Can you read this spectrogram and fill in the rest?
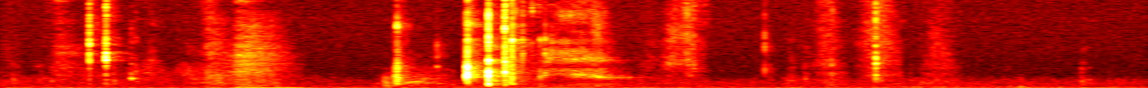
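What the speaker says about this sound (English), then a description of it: "Cool keyboard sound." Someone types on a computer keyboard at a desk, producing soft scattered key clicks with a couple of sharper taps, faint and close.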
